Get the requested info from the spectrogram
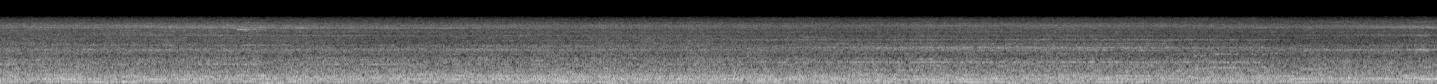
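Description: A train's steady running noise: a low hum with several held higher tones, loud and unchanging throughout.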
